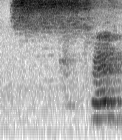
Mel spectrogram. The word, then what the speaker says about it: said: Did you hear the A sound in the word? It isn't there. Said is a tricky word. You spell it. You don't. You don't sound like it, is it? It is. So you learn it with the spelling.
